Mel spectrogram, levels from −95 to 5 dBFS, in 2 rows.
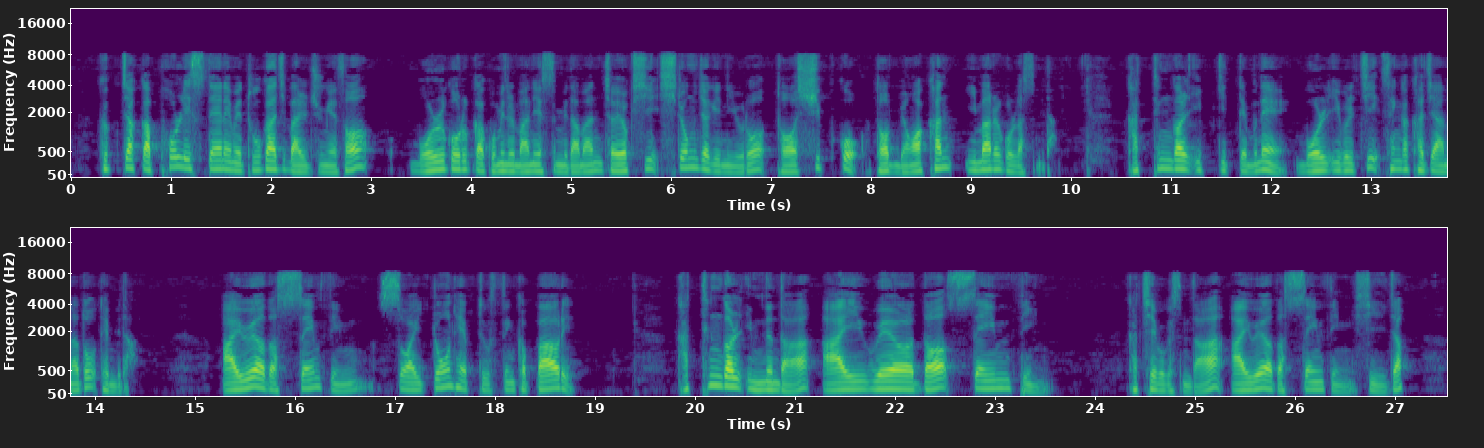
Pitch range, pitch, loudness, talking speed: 110-145 Hz, 125 Hz, -24 LUFS, 370 characters per minute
